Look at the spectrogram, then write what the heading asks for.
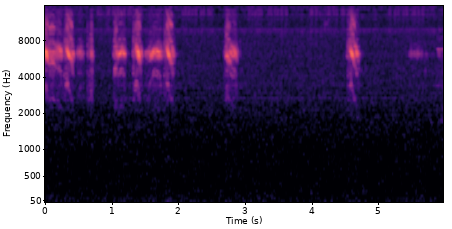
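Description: A small bird chirping: a quick cluster of short, sharp chirps in the first two seconds, then single chirps near the middle and about three-quarters through, over a faint steady hiss.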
